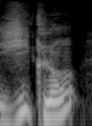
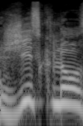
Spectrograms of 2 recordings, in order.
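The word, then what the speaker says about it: Gisclon: non parce que justement ça se prononce jisclon s'il y a un s il est pas muet hein comment prce d'accord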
